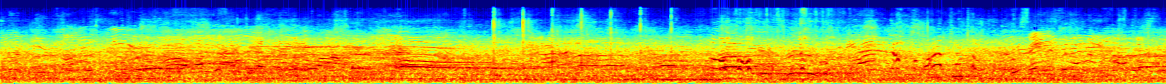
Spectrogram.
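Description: Excited voices of men and women call out and cheer nearby.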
